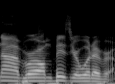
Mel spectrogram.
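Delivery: plain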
